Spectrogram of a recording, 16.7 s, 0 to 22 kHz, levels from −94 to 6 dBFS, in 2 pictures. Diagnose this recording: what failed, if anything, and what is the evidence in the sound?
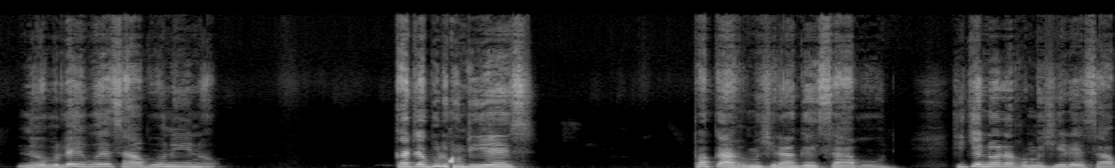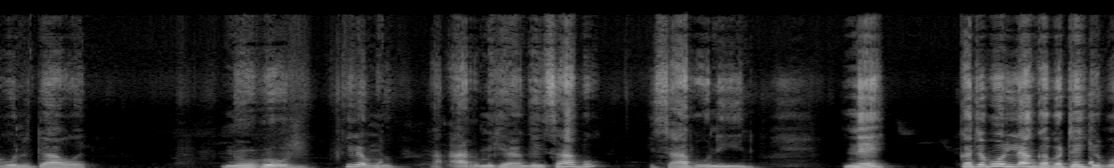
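Codec: short glitches at 3.35–3.40 s, 11.20–11.24 s and 16.50–16.55 s, likely a broken MP3 bit reservoir, with frames decoding another frame's borrowed bits.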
